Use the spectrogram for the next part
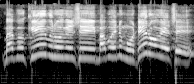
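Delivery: mother fussing over her crying son, slow high cooing; doting mother. Retold or imitated. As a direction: coo over the crying baby like a fussing mom. Doting mother voiced in a story.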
